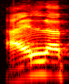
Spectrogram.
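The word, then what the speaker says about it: Islay: I know it's Ailee The actual pronunciation reads as Ayla.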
